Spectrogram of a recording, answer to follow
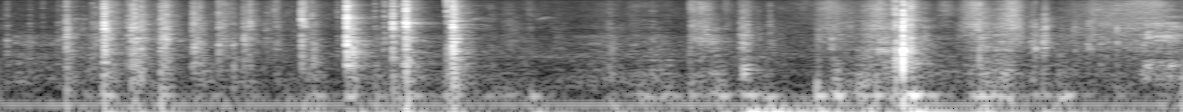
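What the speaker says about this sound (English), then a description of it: "But I like to give a shuffle or two with you here" Someone shuffles a thick deck of Light Seekers tarot cards, giving a run of quick riffling flutters and taps close up, over a low steady hum.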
